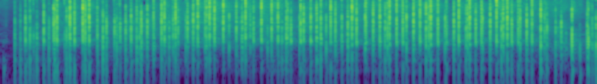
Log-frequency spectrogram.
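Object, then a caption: Plastic game case. Long red nails rapidly tap and scratch the cover and edges of a hollow plastic Nintendo Switch game case held close to the mic. The sound is a dense stream of crisp, bright clicks and scrapes with very short decay and little low end.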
